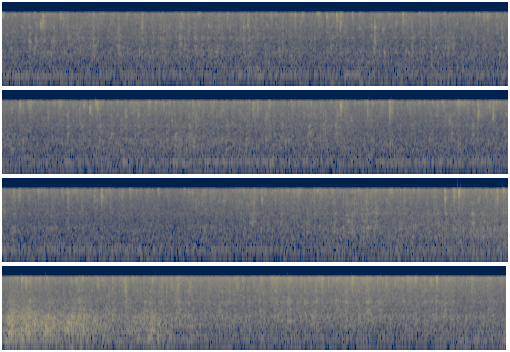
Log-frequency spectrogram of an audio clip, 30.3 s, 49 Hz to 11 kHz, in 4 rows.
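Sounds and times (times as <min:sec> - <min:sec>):
rain: 0:00.0 - 0:30.3
thunder: 0:22.8 - 0:25.9.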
